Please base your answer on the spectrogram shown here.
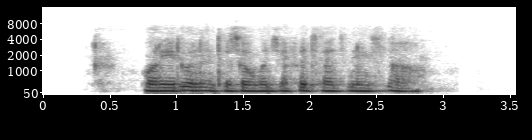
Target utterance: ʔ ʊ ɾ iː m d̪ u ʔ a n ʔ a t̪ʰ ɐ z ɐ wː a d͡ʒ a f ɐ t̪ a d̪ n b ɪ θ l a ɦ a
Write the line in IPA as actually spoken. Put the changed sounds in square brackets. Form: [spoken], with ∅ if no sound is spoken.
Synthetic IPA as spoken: ʔ ʊ ɾ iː [∅] d̪ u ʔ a n ʔ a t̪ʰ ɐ z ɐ wː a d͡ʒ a f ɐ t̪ a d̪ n [m] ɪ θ l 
